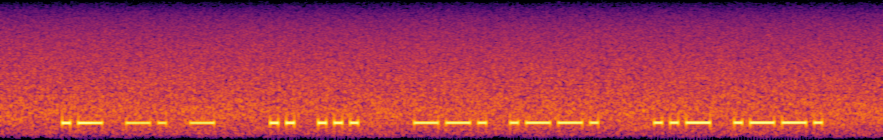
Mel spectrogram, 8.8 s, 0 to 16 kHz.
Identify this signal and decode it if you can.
Morse code, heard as a keyed tone, machine-sent, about 15 wpm, 460 Hz, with radio static and a narrow filter. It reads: ANT IS GP UP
